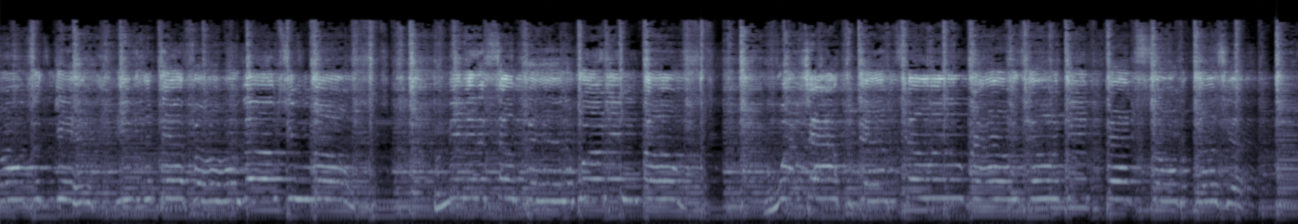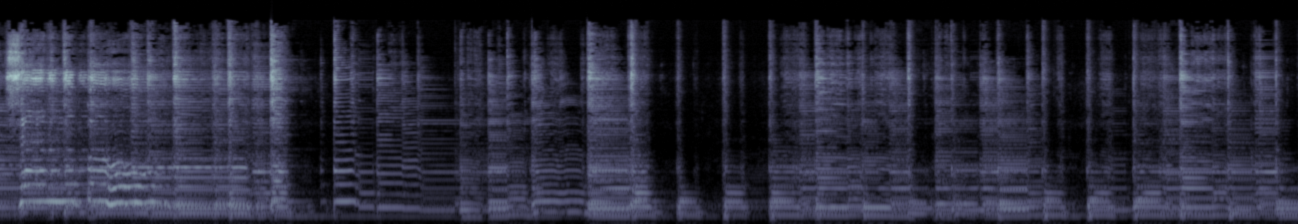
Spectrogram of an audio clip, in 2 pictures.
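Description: Solo acoustic guitar playing an instrumental break in a live song: full and dense, with bent notes, for the first two-thirds, then dropping to quieter, sparser strumming with short gaps.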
